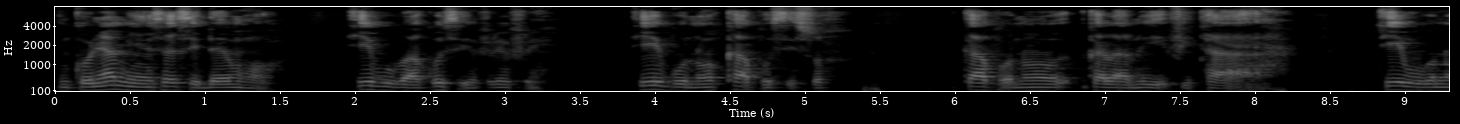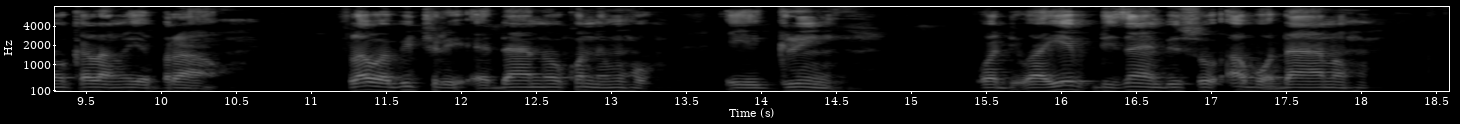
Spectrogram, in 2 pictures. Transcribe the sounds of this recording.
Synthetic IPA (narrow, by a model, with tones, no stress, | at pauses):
ŋ̩˨kʰo˨nʊ̃˦ã˦mĩ˨ɛ˨n̩˨sɛ˦si˨dɛ̃˦m˦ɦɔ̰˨ | tʰɪ˦bu˨ba˨kʰʊ˦sĩ˨m˨fɾĩ˦fɾĩ˨ | tʰɪ˦bʊ˨nʊ̃˦kʰa˦pʰʊ˨sɪ˨sʊ˦ | kʰa˦pʰʊ̰˨nʊ̃˦kʰa˦la˨nʊ̃˦jɛ˨fi˨tʰa̰ː˦ | tʰɪ˦bʊ˨nʊ̃˦kʰa˦la˨nʊ̃˦jɛ˨bɾã˦˨n | fa˦wɔ˨a˨bi˦t͡ɕʰᶣi˨ɾɪ̰˨ʔɛ˨dã˦nʊ̃˦kʰʊ̃˦nɪ̃˨˦m˦ɦɔ˨ | jɛ˨ɡɾĩ˦˨n˨ | wa˨jɛ˦di˨zã˦ɪ˨nbi˦sʊ˦ʔa̰˦bɔ̰˨dãː˦nʊ̃˦ɦʊ̃˦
